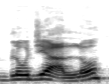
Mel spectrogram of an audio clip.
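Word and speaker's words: Blugiallo: Blugiello, jag tror att det ska vara mer A än E där. Så att Blugiello, blågul betyder det.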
